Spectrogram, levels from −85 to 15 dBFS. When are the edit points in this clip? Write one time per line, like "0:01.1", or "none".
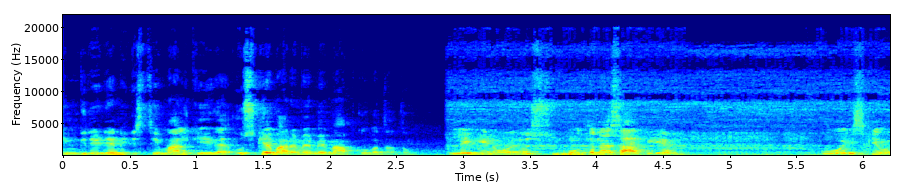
0:02.8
